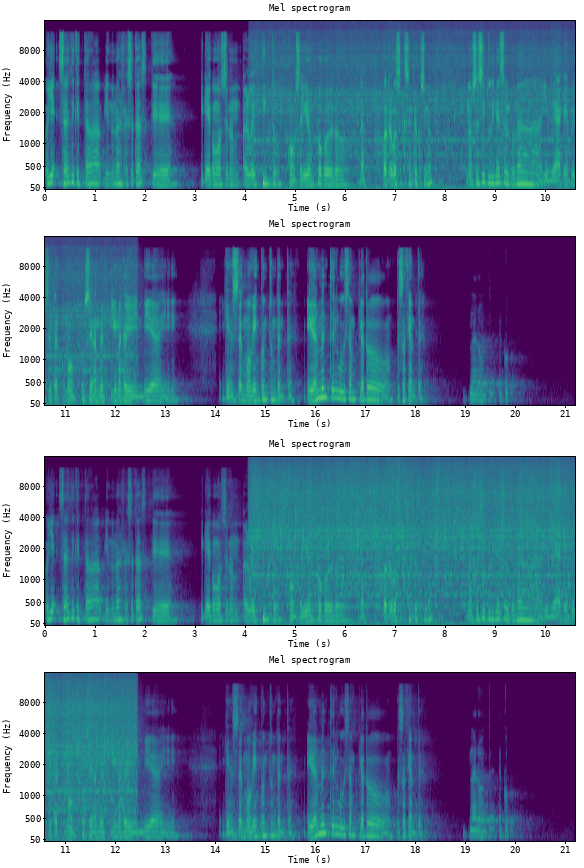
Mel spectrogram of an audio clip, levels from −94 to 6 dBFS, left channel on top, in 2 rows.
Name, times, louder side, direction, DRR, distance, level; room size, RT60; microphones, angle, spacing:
voice 1, 0.0-2.7 3.1-6.4 6.7-13.3 13.7-18.2, left 5 dB, 65° left, 13 dB, 0.8 m, -29 dB
sound 1, 4.1-12.5, right 7 dB, 70° right, 1.0 m, -33 dB
voice 2, 14.3-14.8 19.1-19.8, right 1 dB, 45° right, 8 dB, 1.8 m, -41 dB
22.5 x 20.5 x 9.5 m, 1.2 s
head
